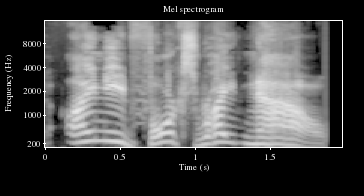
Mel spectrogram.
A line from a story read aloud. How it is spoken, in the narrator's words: The back of house manager kept yelling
